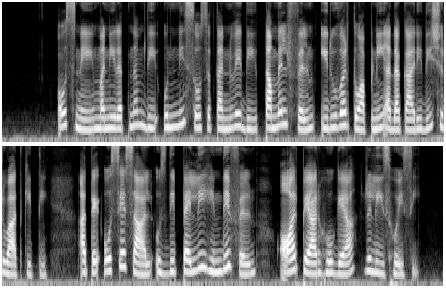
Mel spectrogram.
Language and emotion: Punjabi, neutral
